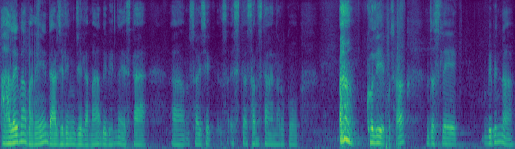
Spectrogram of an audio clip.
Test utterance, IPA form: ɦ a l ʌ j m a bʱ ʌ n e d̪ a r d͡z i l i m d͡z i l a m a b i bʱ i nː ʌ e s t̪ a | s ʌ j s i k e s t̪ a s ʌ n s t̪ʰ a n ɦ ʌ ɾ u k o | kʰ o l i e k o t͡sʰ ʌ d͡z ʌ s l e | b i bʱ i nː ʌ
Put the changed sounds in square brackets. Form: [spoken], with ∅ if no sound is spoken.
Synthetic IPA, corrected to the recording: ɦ a l ʌ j m a bʱ ʌ n e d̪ a r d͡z i l i [ŋ] d͡z i l a m a b i bʱ i nː ʌ e s t̪ a | s ʌ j s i k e s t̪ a s ʌ n s t̪ʰ a n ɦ ʌ ɾ u k o | kʰ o l i e k o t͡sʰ ʌ d͡z ʌ s l e | b i bʱ i nː ʌ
